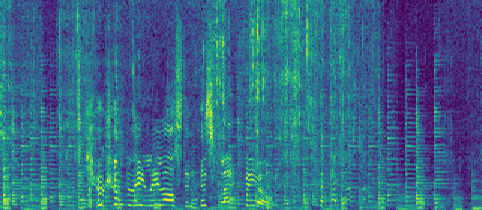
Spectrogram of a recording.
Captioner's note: melodic country music; laughing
